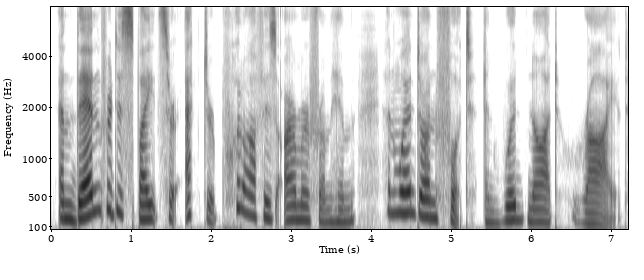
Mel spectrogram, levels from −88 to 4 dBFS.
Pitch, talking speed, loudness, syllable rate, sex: 205 Hz, 165 wpm, -22 LUFS, 4.0 syllables/s, female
